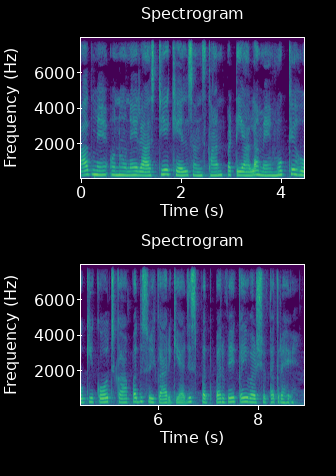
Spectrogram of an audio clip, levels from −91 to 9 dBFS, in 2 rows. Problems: none marked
